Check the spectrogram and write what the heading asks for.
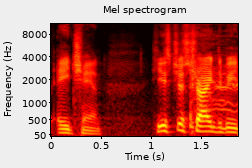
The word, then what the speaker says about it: Etienne: Travis Etienne claims his name is pronounced A-Chan.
